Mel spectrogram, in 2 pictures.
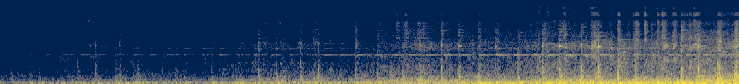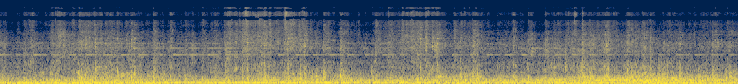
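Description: Freight train cars rolling past at close range, a low rumble with many quick clicks of wheels crossing rail joints. It grows louder over the first fifteen seconds or so, then holds steady.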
